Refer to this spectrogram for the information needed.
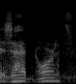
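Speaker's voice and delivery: hushed, acted half-whisper, said as an aside. Playing a character who half-whispers a question to another character: half-whispering in character. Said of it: "I'm gonna whisper into Honey Citrus".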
